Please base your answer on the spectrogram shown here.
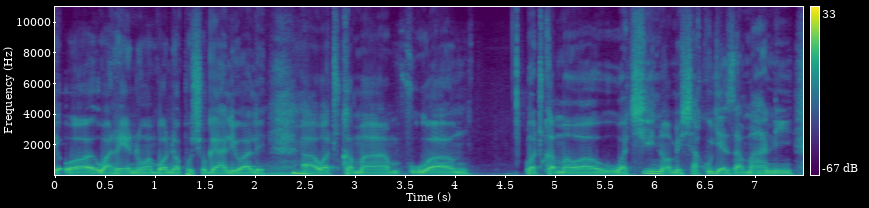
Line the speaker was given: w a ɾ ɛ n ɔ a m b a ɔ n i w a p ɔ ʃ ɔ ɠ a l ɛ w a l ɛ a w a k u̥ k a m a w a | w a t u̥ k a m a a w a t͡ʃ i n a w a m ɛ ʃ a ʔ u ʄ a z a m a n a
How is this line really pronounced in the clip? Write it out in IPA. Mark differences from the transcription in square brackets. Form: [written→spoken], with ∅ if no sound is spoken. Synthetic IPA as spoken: w a ɾ ɛ n ɔ a m b a ɔ n i w a p ɔ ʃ ɔ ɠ a l [ɛ→i] w a l ɛ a w a [k→t] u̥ k a m a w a | w a t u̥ k a m a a w a t͡ʃ i n a w a m ɛ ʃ a [ʔ→k] u ʄ a z a m a n [a→i]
